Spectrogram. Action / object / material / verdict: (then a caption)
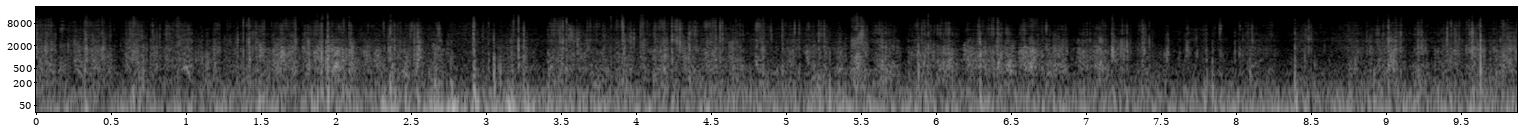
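scrape / denim jeans pocket / denim / none. Fingernails scratch across the back pocket stitching and fabric of dark blue denim jeans, making a steady stream of rough, crinkly scrapes over a low rumble. The scratching stays fairly even in loudness throughout, with brief brighter strokes standing out.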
